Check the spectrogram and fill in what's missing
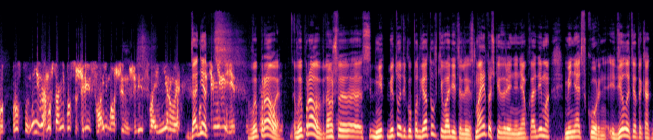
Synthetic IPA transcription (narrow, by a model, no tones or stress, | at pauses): vot̪̚pɾost̪ənunʲɪznajʊmoʂt̪oɐnʲipɾost̪əʐɨlʲisvɐimɐʂɨnɨʐɨlʲisvɐinʲe̞rvɨd̪anʲet̪tʲemnʲɪmʲenʲɪət̪vɨpɾavɨ̰vɨpɾavɨpət̪ɐmuʂt̪osmʲɪmʲɪt̪o̞dʲɪk̬ʊpəd̪ɡɐt̪o̞fkʲɪvɐdʲitʲɪlʲɪjsmɐjejt̪o̞t͡ɕkʲɪzɾʲenʲɪjənʲɪɐpxɐdʲimə | mʲɪnʲætʲfko̞rnʲɪ̰ʔḭdʲe̞lˠətʲɛt̪əkak̚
